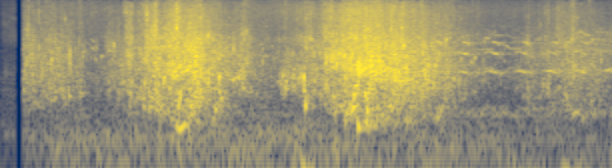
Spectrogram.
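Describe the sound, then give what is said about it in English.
Ocean waves wash in steadily, swelling into two louder surges of hissing surf before easing back, with gentle splashing and trickling water throughout and no voices. “Enjoy the sounds of the ocean as they drift upon the sea of tranquility.”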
